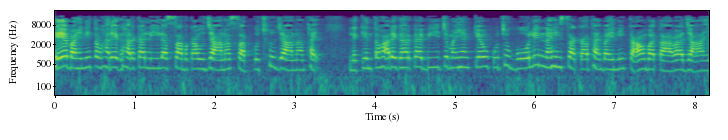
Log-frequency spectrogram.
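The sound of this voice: In a cartoonish character voice pitched extremely high, a woman speaks at a moderate pace in a flat monotone with hardly any pauses, over clear background noise.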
